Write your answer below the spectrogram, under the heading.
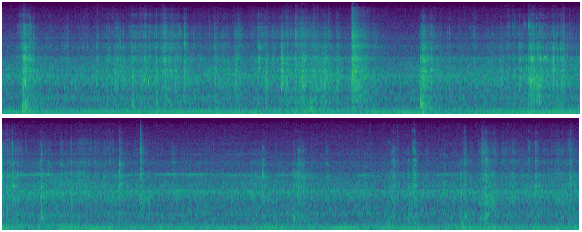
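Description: Link-Belt excavator's diesel engine running steadily while its bucket tears into a wood-frame house, with sharp cracks and crashes of breaking timber and falling debris. The loudest crashes come about half a second in and around seven, eight and ten seconds in.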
